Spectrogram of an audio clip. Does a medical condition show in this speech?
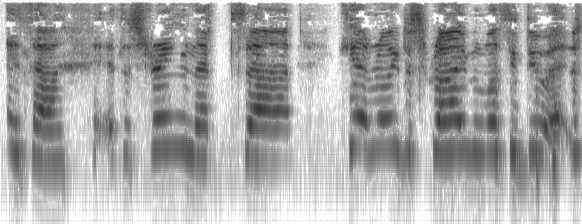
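Yes: cerebral palsy; congenital, manual wheelchair most of early life, first power wheelchair at 14, therapist and parents decided; uses standing power wheelchair for independent standing, replacing standing frame needing transfer by helper.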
